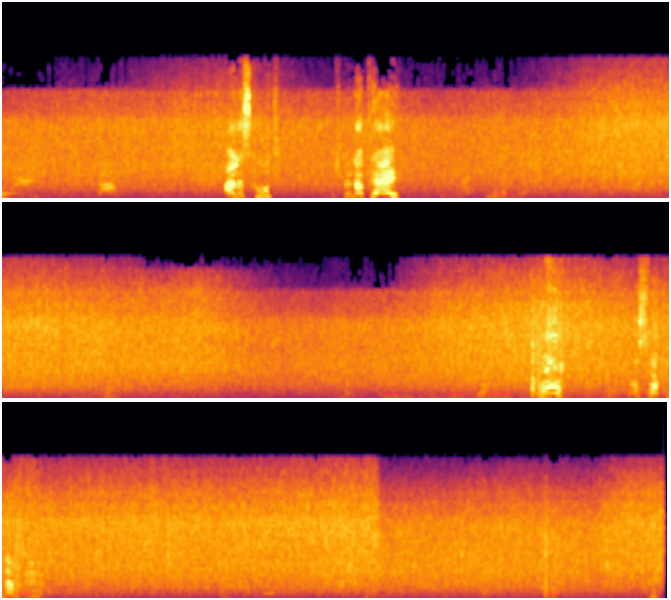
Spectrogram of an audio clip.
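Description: A waterfall roars and splashes steadily close by.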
